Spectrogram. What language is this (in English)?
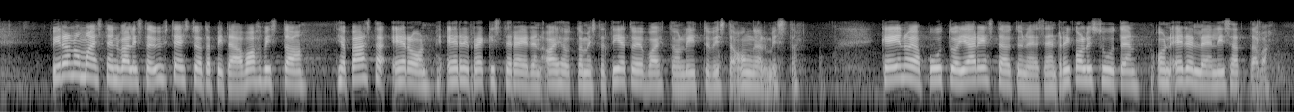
Finnish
